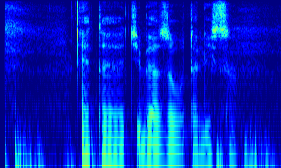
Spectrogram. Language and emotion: Russian, neutral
